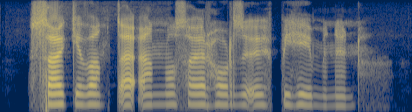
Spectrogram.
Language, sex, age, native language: Icelandic, male, 11, Icelandic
